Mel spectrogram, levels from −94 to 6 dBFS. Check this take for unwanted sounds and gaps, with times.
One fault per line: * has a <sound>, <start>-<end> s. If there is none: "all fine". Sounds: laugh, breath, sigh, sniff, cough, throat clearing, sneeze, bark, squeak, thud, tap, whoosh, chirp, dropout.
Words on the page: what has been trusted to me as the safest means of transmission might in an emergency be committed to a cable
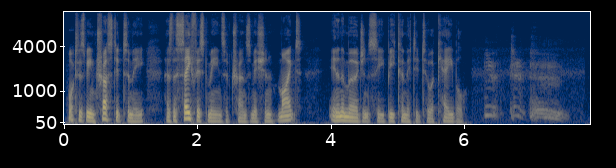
* has a throat clearing, 6.3-7.6 s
